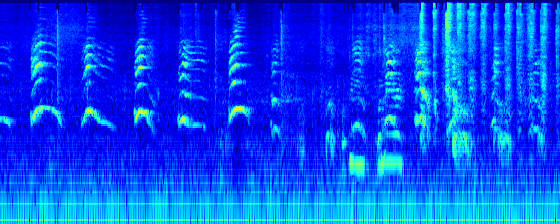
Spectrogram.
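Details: First feeding for a litter of red Labrador Retriever puppies; five clear, arched high whines in quick succession open, then quieter squeaks and clattering, lapping noise over a constant low hum.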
